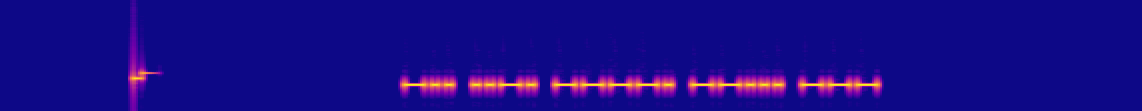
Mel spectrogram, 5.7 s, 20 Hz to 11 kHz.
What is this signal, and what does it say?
Morse code, heard as a keyed tone, about 36 wpm, 700 Hz. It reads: DF97O
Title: Code Groups - 5 Letter:Numbers - 35wpm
